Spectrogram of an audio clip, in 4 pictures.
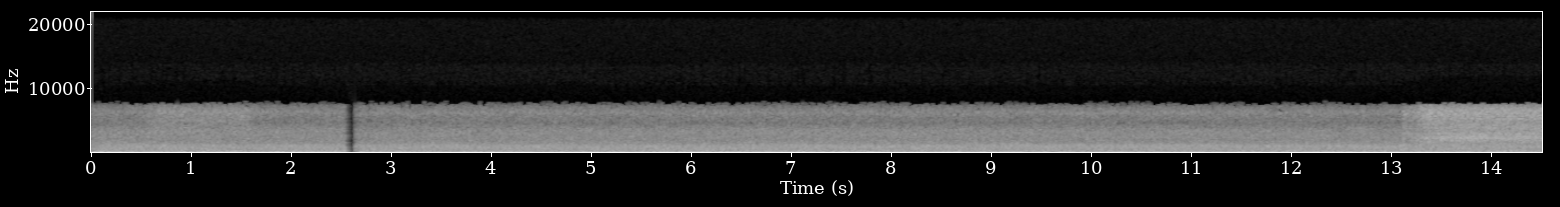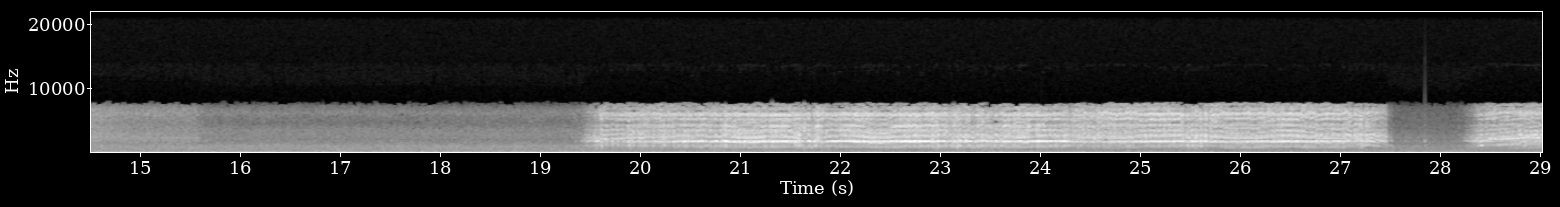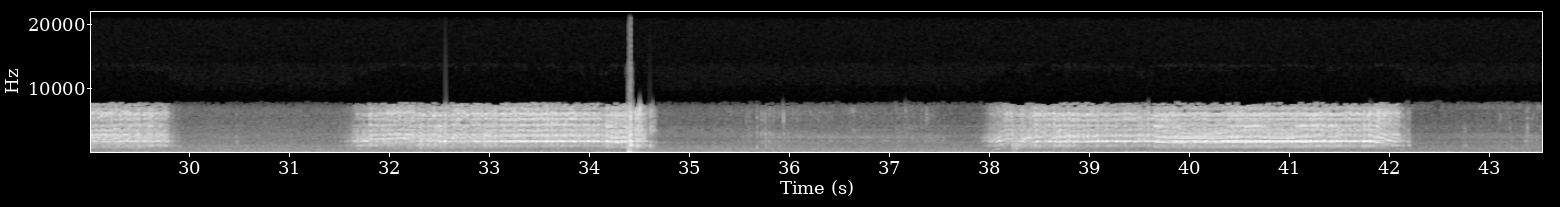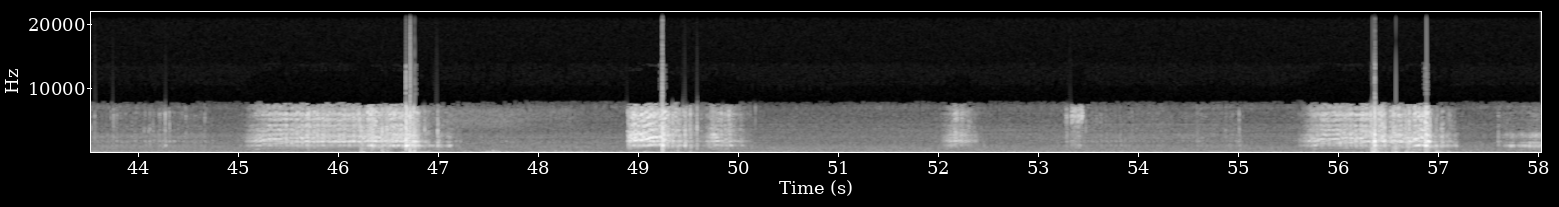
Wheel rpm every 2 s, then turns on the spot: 0, 0, 0, 0, 0, 0, 0, 0, 0, 20, 220, 230, 220, 150, 110, 20, 200, 90, 30, 170, 210, 40, 70, 120, 70, 0, 10, 30, 110.
36-38 42-44 46-48 52-54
